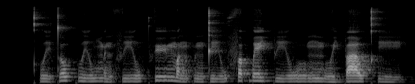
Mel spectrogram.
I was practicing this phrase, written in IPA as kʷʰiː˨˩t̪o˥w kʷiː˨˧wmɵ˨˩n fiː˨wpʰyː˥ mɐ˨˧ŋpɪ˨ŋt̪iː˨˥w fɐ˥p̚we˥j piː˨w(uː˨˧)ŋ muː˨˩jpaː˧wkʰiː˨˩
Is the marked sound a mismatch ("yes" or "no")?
no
